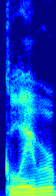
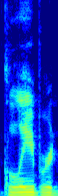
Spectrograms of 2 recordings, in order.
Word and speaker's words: Gleyber: Well, first of all, I think it's pronounced Glaber because John Sterling, whenever he hits a home run, calls it Glaber Day. So I think it's pronounced Glaber, but that's besides the point.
